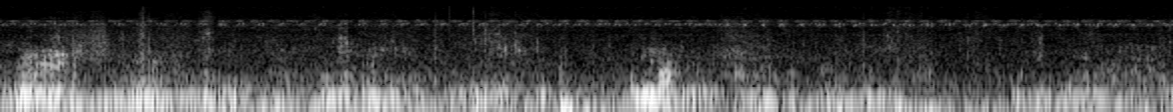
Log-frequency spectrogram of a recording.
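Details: At a spotted deer kill in India's Gir Forest, Asiatic lions (Panthera leo persica) growl in deep, rumbling bursts as mothers, cubs and the rest of the pride crowd in.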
